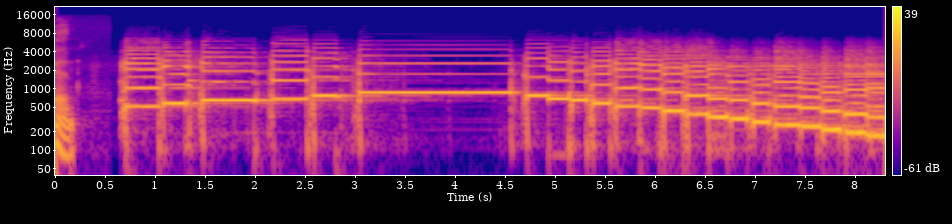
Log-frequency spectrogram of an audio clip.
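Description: Electric guitar with a clean tone playing a C major scale one picked note at a time: an even run up to a top note held for about a second and a half, then stepping back down past the starting note.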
